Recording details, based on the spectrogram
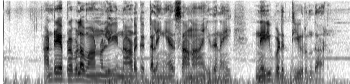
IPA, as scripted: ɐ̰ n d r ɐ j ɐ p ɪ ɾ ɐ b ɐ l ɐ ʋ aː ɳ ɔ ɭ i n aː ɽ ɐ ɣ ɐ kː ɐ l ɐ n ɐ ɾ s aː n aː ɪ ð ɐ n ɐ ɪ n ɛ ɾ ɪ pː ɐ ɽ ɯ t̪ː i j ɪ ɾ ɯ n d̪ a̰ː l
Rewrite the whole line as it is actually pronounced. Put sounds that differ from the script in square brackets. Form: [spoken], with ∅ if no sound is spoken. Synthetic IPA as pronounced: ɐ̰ n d r ɐ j ɐ p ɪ ɾ ɐ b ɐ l ɐ ʋ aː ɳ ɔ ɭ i n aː ɽ ɐ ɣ ɐ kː ɐ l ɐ [ŋ] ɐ ɾ s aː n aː ɪ ð ɐ n ɐ ɪ n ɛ ɾ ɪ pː ɐ ɽ ɯ t̪ː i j ɪ ɾ ɯ n d̪ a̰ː [ɾ]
